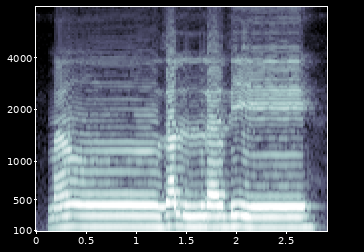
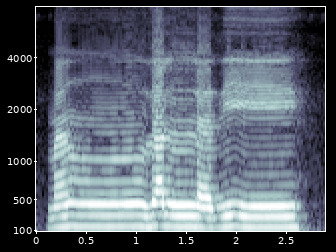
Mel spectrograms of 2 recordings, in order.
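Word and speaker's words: من ذا الذي: Kemudian di sini ada nun sukun bertemu dengan zal, membacanya adalah manzalladzi. Saya contoh, ulangi lagi, manzalladzi.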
